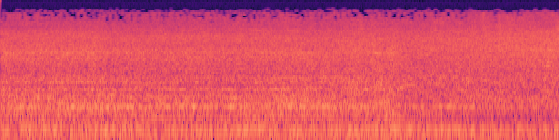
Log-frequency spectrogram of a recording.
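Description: Steady low rumble of a moving locomotive-hauled electric passenger train, heard from inside the carriage as the wheels run on the track.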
